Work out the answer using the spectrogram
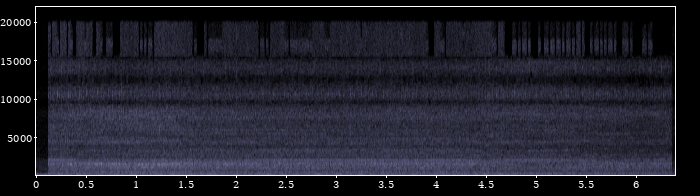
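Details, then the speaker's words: Farm-use BMW E46 warming up to temperature after coolant leak repair: steady, even idle with a smooth low hum and no knocks, misses or squeals; engine sounds super healthy. "Listen to this engine though. It's actually super healthy."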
